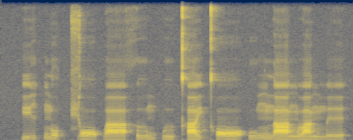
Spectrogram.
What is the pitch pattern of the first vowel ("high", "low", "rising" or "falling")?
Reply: rising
